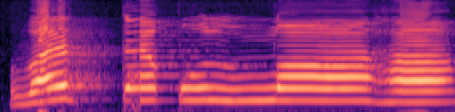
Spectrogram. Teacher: اب یہاں پر دیکھیں لفظ اللہ، اس سے پہلے کیا ہے، پیش ہے، تو ظاہری بات ہے لفظ اللہ کو کیا کریں گے، موٹا کریں گے، یعنی کہ لفظ اللہ کا لام کو موٹا کریں گے، پورا اللہ ہو ایسا نہیں، صرف لفظ اللہ کا لام موٹا ہوگا۔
